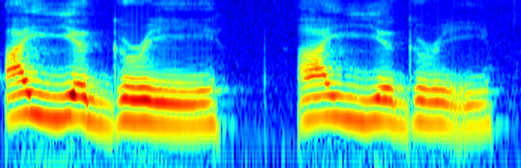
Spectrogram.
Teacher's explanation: the i and the a are connected with the j as a u sound so i agree i agree actually yes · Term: intrusion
